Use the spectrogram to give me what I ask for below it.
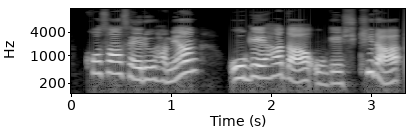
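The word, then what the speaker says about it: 来させる: 자, 그 다음에 쿠르는 발음이 코로 바뀌니까 발음 주의하시고요. 코사세르 하면 오게 하다, 오게 시키다 라는 말이 되겠네요.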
